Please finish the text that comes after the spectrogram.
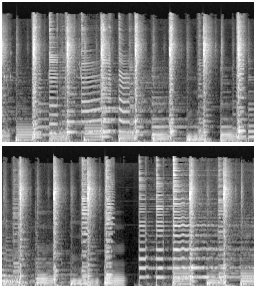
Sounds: music, independent music, dance music, blues, tender music

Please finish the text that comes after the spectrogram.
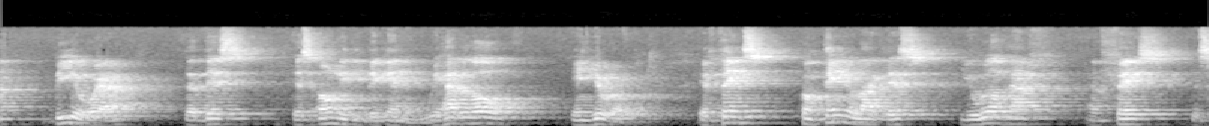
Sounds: man speaking, speech

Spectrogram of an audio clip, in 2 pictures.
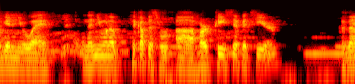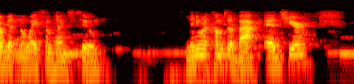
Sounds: speech, music

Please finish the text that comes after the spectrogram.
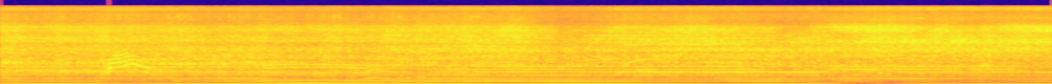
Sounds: vehicle, truck

